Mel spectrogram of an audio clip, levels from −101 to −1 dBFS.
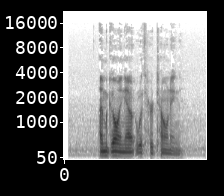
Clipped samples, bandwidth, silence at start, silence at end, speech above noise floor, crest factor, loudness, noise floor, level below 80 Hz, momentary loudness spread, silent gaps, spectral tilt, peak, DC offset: under 0.1%; 16 kHz; 0.55 s; 0.4 s; 31 dB; 20 dB; -27 LUFS; -57 dBFS; -70 dBFS; 15 LU; none; -6.5 dB/octave; -8 dBFS; under 0.1%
